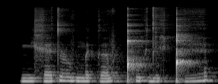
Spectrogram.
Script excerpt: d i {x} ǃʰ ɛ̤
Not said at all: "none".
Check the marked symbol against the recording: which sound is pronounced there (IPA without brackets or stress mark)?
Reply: x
